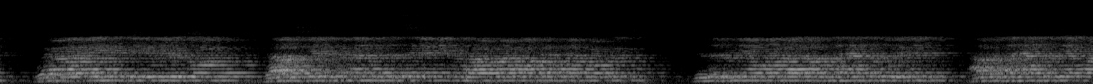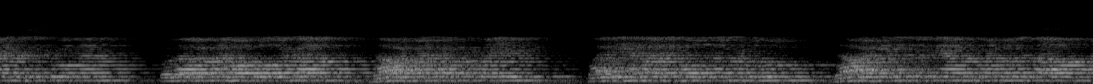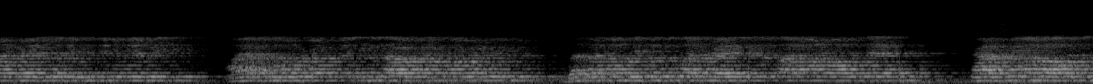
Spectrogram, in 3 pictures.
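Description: A man chanting Orthodox liturgical prayers on a near-steady reciting tone, in phrases of a few seconds each with short breaks for breath between them.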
